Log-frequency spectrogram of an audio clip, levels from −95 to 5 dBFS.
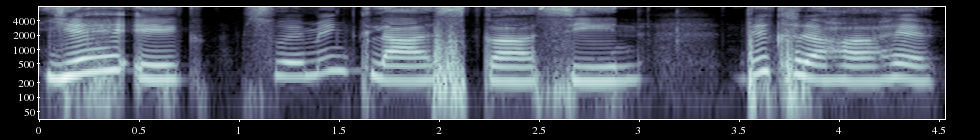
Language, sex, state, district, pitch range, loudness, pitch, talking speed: Hindi, female, Madhya Pradesh, Bhopal, 225-280 Hz, -15 LUFS, 240 Hz, 120 wpm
